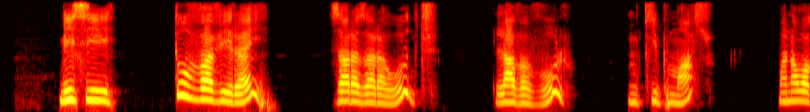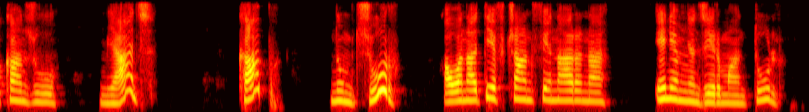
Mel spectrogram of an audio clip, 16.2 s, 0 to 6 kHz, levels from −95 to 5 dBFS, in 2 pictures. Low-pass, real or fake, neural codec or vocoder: 5.4 kHz; real; none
